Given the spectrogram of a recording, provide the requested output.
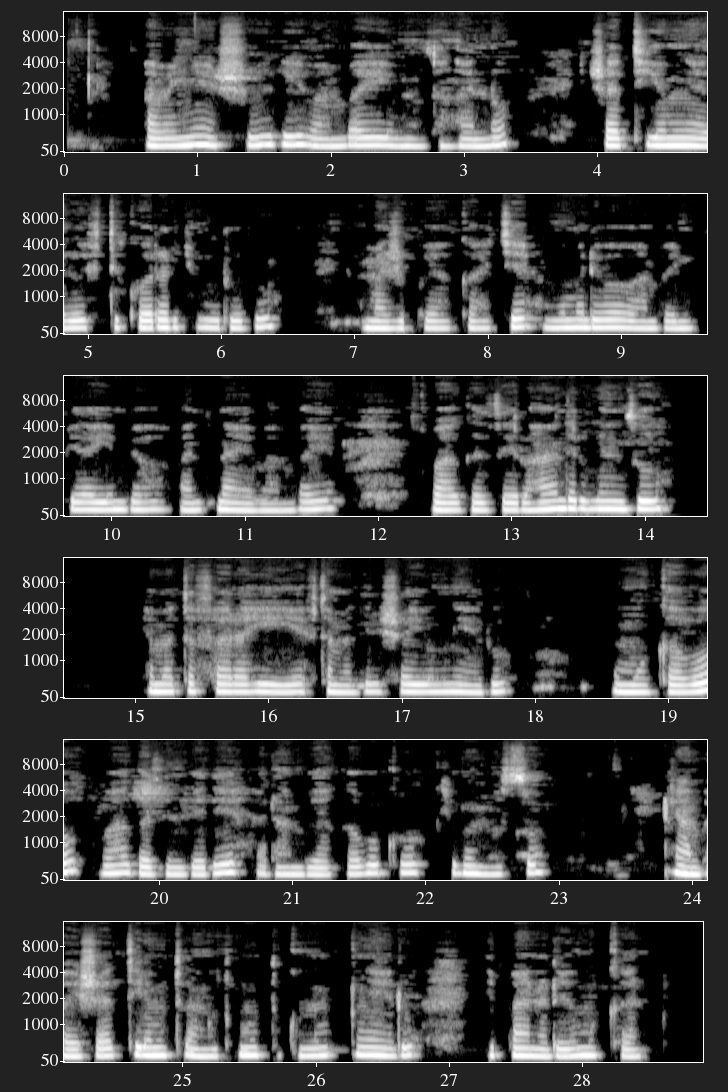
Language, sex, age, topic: Kinyarwanda, female, 18-24, education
